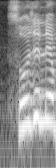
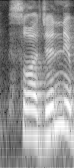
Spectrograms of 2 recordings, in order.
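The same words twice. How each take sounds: First: The first vowel is a plain 'o' sound. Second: The first vowel is an 'au' sound. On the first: The speaker calls it wrong. "सौजन्य बोलते हैं क्या हम? नहीं" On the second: The speaker calls it right. "औ की मात्रा आएगी, ओ की मात्रा नहीं आएगी"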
